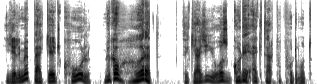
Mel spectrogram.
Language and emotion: Kashmiri, surprised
